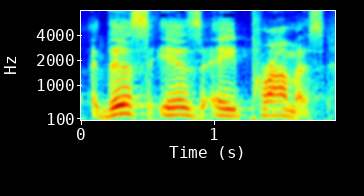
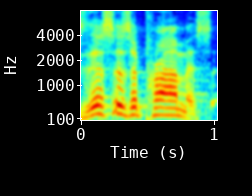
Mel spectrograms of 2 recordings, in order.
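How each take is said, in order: First: "This is a promise" slowly, each word separate; emphatic repetition. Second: Said in the usual way. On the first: Real, not acted. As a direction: weigh every word of "This is a promise". Repeats line slowly for emphasis.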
